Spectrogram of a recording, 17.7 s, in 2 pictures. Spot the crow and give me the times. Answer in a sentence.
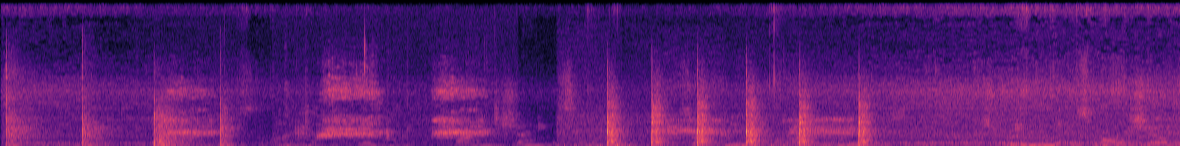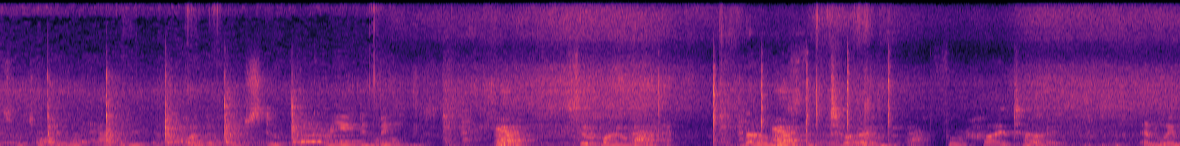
You can hear the crow from 1.1 to 8.9 s.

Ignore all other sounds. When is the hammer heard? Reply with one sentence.
You can hear the hammer from 0.0 to 1.8 s, from 4.5 to 6.7 s, from 9.2 to 11.3 s and from 13.8 to 15.6 s.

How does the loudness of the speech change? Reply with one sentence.
The volume of the speech goes up.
